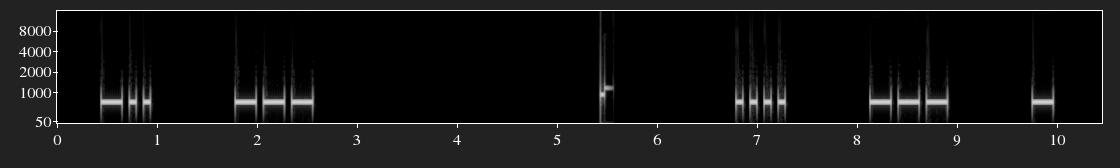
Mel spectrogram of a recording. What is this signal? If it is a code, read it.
Morse code, heard as a keyed tone, about 17 wpm, spaced as for 8 wpm, 700 Hz. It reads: DO HOT
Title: 4x Character Spacing - Top 100 Words - 17wpm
